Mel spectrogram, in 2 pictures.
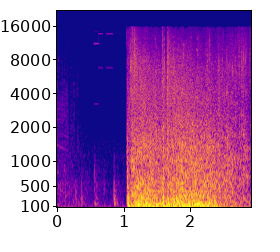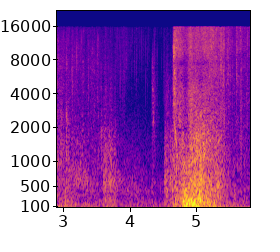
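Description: A stun grenade bangs loudly close by.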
